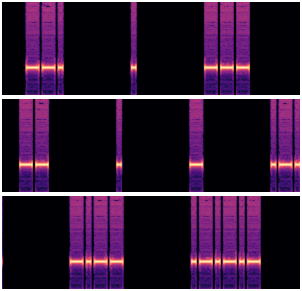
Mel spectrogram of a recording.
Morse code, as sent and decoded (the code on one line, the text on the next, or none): --. --- -- . - .-. -.-- .-.-.-
GEOMETRY.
